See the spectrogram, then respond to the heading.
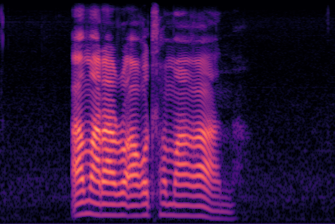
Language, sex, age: Northern Sotho, male, 19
